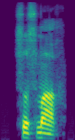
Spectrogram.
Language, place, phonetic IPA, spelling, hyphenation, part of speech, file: Azerbaijani, Baku, [susˈmaχ], susmaq, sus‧maq, verb, LL-Q9292 (aze)-susmaq.wav
- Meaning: 1. to be quiet, to keep silence 2. to hush, to become quiet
